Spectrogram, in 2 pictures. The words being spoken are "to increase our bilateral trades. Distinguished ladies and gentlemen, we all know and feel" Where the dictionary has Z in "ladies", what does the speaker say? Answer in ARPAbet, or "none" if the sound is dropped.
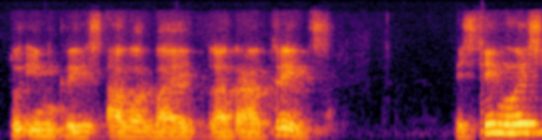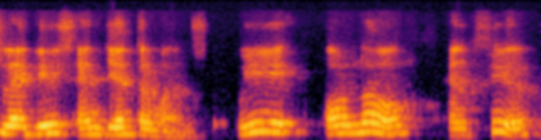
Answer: S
